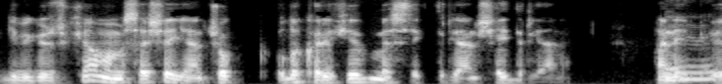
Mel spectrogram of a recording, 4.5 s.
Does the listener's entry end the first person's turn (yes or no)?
no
